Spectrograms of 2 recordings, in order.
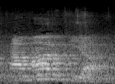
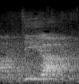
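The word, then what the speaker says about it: ἁμαρτία: cometo una cosa que se llama amaria Amara o amaría pronúncialo como quiera dice amaria cierto que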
